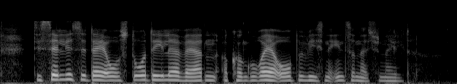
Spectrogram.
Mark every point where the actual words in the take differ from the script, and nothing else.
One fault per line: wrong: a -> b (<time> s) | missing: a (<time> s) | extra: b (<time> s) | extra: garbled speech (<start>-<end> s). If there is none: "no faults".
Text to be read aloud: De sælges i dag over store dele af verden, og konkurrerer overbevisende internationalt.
no faults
